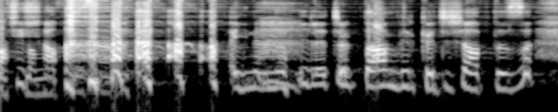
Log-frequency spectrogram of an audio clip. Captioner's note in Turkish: kahkaha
